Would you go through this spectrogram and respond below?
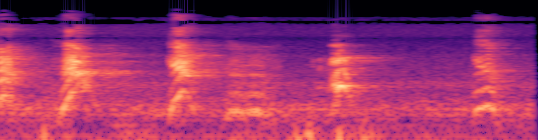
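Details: A Shih Tzu puppy fighting with his sister gives four short, sharp, high barks about a second apart.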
